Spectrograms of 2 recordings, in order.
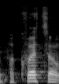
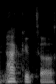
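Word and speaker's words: Paquetá: through pakita so I'm I've been calling paquetta all this time so commentary on saying pack guitar so let's go with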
